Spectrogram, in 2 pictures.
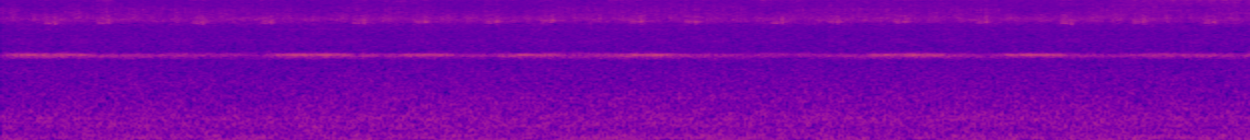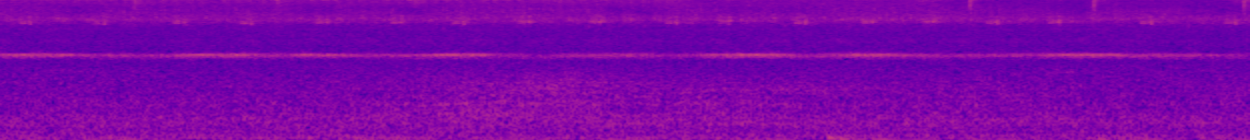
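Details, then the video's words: Crimean night in the south with crickets singing and a night breeze: a persistent high trill, steady throughout, with a faint swell of broader background noise near the ninth second. "Сверчки поют"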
